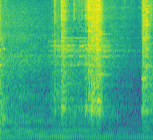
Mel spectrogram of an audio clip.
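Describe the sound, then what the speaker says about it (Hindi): A knife stirring green chilli chutney, ground with chillies and spices, in a dish gives a few short metallic clinks and scrapes against the vessel, in scattered bursts over a low background hum. "वो चाकू चाकू घुमाओ इसमें"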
